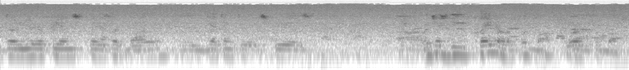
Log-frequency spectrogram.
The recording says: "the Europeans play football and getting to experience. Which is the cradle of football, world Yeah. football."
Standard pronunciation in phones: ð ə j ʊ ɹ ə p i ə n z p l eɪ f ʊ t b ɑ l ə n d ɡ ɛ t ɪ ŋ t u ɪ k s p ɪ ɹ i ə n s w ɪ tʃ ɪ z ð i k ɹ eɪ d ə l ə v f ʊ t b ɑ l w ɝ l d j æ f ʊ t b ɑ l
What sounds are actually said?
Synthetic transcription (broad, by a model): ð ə j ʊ ɹ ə p i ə n s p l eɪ f ʊ t b ɑ l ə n ɡ ɛ t ɪ ŋ t u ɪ k s p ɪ ɹ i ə n s w ɪ tʃ ɪ z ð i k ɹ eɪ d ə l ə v f ʊ t b ɑ l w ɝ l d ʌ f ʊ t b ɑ l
